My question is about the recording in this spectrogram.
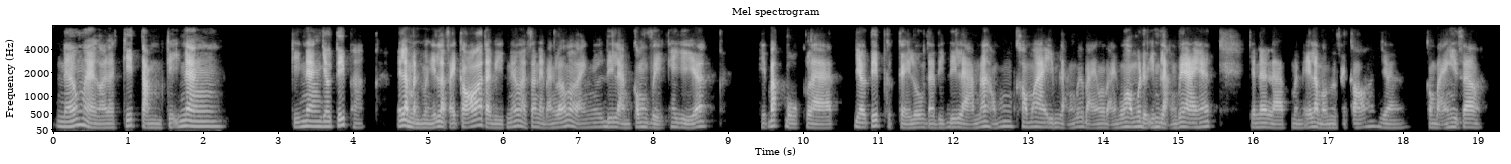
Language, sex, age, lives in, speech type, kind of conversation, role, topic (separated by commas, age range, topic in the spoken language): Vietnamese, male, 25-29, United States, conversation, unstructured, none, Bạn tiếp cận việc phát triển kỹ năng giao tiếp như thế nào?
